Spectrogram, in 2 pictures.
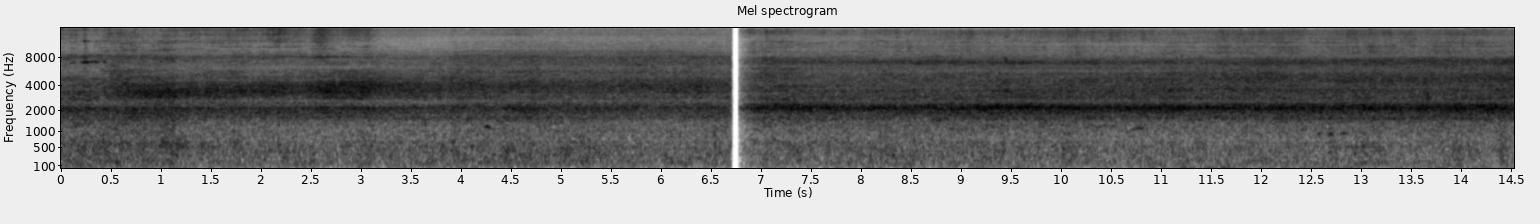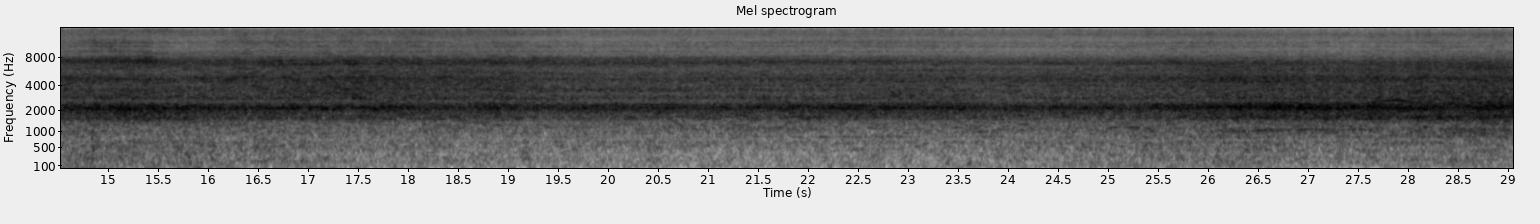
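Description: Narrow-gauge mountain passenger train running, heard from an open carriage doorway: steady rumble and rattle of the carriages on the rails with a continuous high-pitched tone over it. The sound cuts out for an instant about seven seconds in and grows a little louder near the end as the carriage enters a tunnel.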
